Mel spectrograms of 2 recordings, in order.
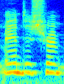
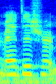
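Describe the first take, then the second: First: It is said slowly. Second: It is said fast.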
